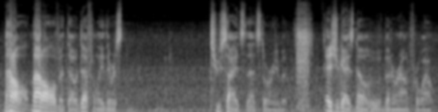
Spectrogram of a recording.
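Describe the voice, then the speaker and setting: A middle-aged gaming channel host with a stuffy, congested nose chats casually while playing a farming game. His voice sits low and a bit bright, he talks quickly, and there's slight background noise. The commentary rambles, with many fillers.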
